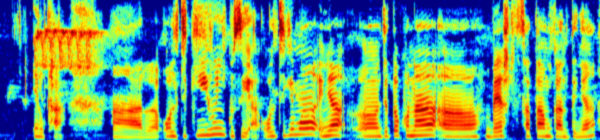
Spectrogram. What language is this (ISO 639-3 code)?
sat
